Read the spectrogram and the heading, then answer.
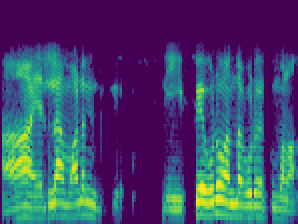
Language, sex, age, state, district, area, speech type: Tamil, male, 18-30, Tamil Nadu, Cuddalore, rural, conversation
